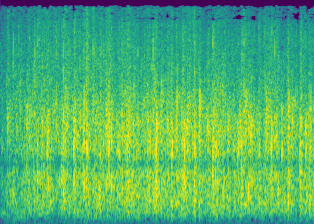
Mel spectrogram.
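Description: An audience breaks into sustained applause for God and Jesus Christ, a dense, steady wash of clapping hands that holds at an even, fairly loud level for the whole stretch, with no voices standing out.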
